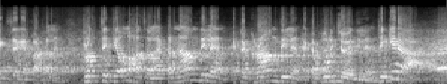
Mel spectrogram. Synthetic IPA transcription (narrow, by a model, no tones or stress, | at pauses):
ɛkd͡ʑaɡaepaʈʰalḛn | pɾot̪ːekːealːaɦat̪aːlaɛk̚ʈanamd̪ilenɛk̚ʈaɡɾamd̪ilenɛ̰k̚ʈapoɾit͡ɕɔed̪ilḛnʈʰikːina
